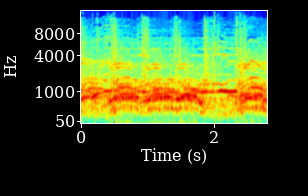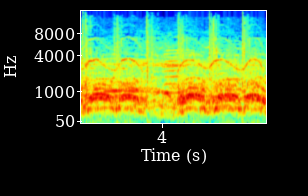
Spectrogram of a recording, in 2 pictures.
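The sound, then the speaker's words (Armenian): A crowd gathered at a court cheers a ruling with loud, sustained shouting and chanting voices, cut through by sharp, rhythmic claps that repeat regularly throughout. “Դատարանի Բաքում հավաքվածները ծափողջություններով են արձագանքել որոշմանը։”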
